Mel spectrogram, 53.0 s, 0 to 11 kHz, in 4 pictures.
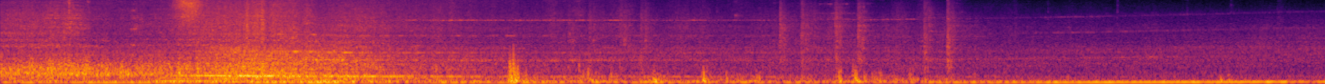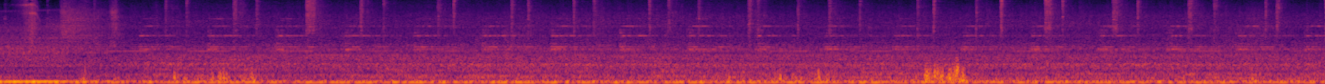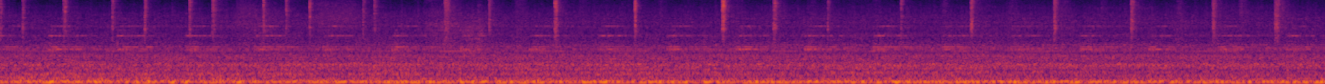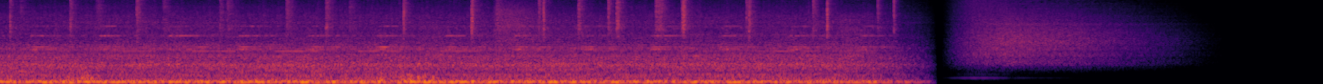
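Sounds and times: locomotive engine rumbling: 0:00.0 - 0:19.6
train wheel noise: 0:00.0 - 0:49.1.

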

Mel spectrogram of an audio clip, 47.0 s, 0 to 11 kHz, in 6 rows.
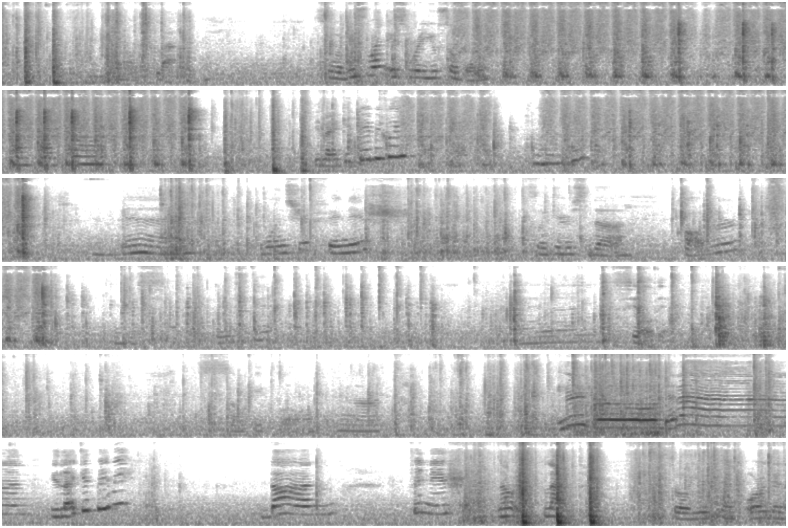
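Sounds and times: plastic bag crinkling: 0:00.0 - 0:02.1, 0:09.8 - 0:13.7, 0:17.1 - 0:21.5, 0:22.3 - 0:39.3, 0:43.7 - 0:47.0.

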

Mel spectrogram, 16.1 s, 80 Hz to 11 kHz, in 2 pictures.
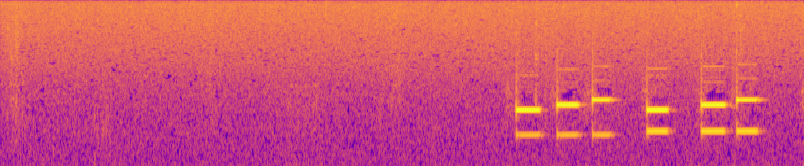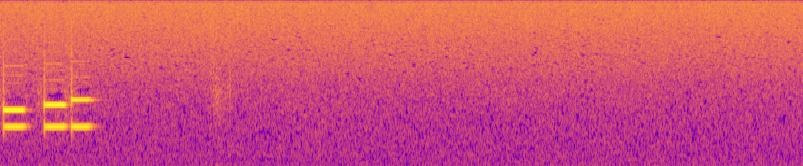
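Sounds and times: phone keypad two-tone beeps: 0:05.2 - 0:09.0.

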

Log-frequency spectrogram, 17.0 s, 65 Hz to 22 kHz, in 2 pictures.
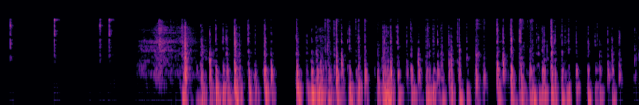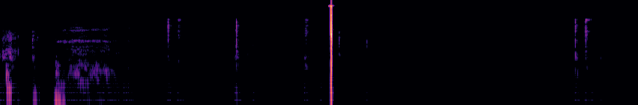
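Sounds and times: keyboard typing: 0:02.4 - 0:08.2.

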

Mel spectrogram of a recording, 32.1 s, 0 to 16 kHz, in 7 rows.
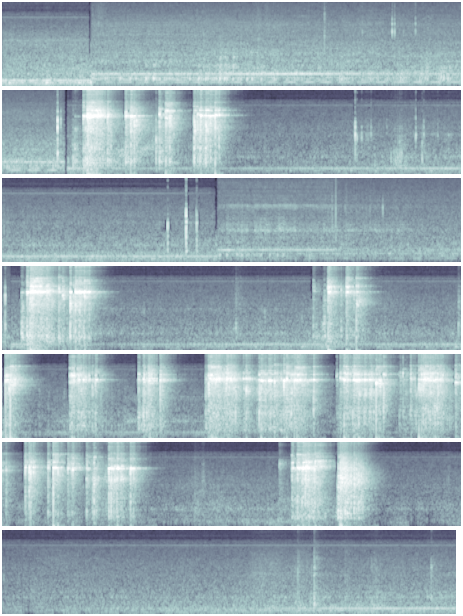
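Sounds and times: dominoes clattering on wooden floor: 0:05.3 - 0:07.0, 0:14.0 - 0:14.8, 0:16.9 - 0:17.5, 0:18.4 - 0:24.5, 0:25.7 - 0:26.7.

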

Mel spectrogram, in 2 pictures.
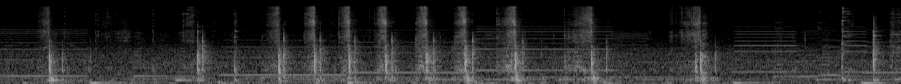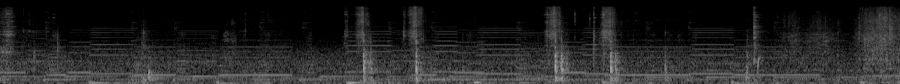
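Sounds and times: background music: 0:00.0 - 0:18.0
knife chopping on cutting board: 0:00.4 - 0:07.2, 0:08.4 - 0:09.4, 0:12.4 - 0:13.4, 0:14.4 - 0:15.8.

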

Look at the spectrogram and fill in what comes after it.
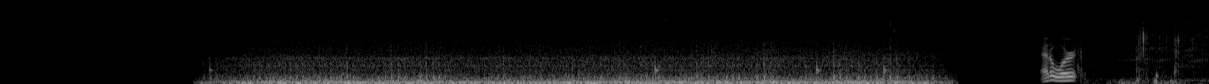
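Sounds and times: engine hum: 0:02.0 - 0:09.6
tyre noise on gravel road: 0:05.8 - 0:09.5.

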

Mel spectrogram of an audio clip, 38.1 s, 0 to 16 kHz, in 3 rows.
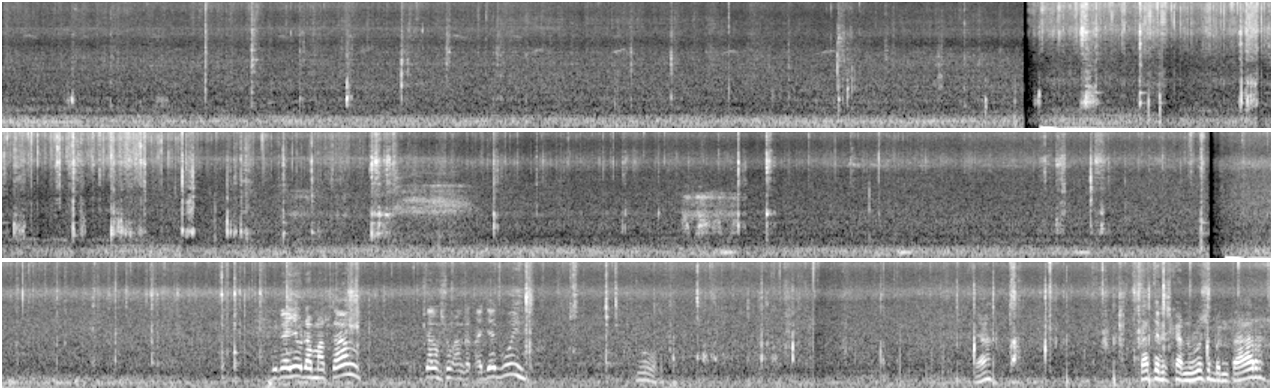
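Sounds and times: rice sizzling in a pot: 0:00.0 - 0:38.0
metal utensil scraping a pot: 0:10.7 - 0:16.8.

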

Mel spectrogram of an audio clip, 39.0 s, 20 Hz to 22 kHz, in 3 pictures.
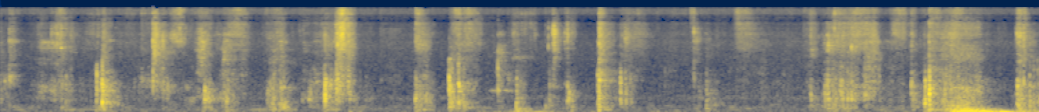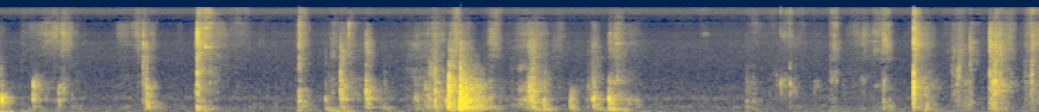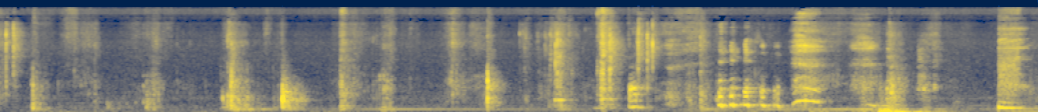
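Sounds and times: heavy thump: 0:11.8 - 0:13.4, 0:36.9 - 0:37.7.

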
